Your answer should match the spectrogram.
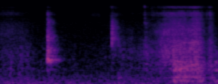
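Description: Near silence with faint handling noise: two soft clicks about half a second and a second in as a small metal lantern hanging on a post is adjusted by hand.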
